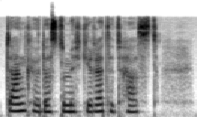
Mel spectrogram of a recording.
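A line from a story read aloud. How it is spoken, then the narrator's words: Quiet. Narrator (German): sagt Andrea leise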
